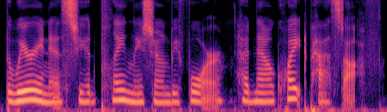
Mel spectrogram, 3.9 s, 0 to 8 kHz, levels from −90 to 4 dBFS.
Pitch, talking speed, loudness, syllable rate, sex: 200 Hz, 185 wpm, -20 LUFS, 5.4 syllables/s, female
